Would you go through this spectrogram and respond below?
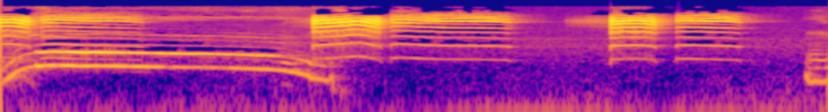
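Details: Pet toy poodle indoors howling in response to squeaky toy sounds played from a laptop: a long, steady, harmonic-rich howl held for about a second and a half, then sliding down, followed by bursts of high, sharp toy squeaks.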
